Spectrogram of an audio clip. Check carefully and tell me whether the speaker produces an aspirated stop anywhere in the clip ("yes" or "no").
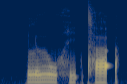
yes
